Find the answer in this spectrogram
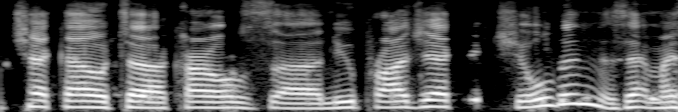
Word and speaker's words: Skjolden: Definitely go check out Carl's new project, SKJOLDEN.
